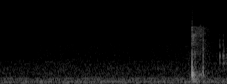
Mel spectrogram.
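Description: Faint room noise with a low steady hum, then a single sharp click near the end.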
